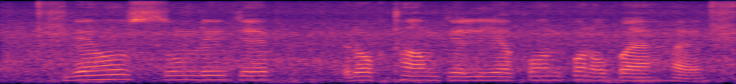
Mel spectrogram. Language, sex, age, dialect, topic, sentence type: Maithili, male, 18-24, Eastern / Thethi, agriculture, question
